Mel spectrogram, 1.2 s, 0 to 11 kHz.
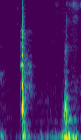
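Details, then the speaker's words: Fiat 500 boot catch after repair, tested before refitting panels: brief motor whir, sharp clunk, then smaller thump as the latch releases; actuator motor now works properly. "See, it's working now. You could actually hear the motor being operated."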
